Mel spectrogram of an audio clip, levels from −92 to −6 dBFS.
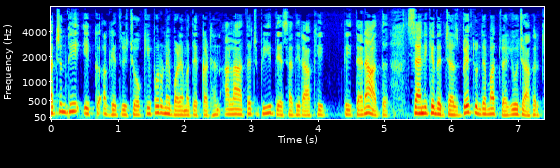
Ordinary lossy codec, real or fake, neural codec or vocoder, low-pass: none; real; none; none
